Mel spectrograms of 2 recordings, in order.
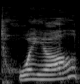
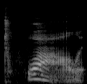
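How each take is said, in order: First: The vowel sounds like the one in 'boil'. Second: The vowel sounds like the one in 'wall'. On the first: The speaker calls it wrong. "we say toil" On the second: The speaker calls it right. "as if it were written T W A L L"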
